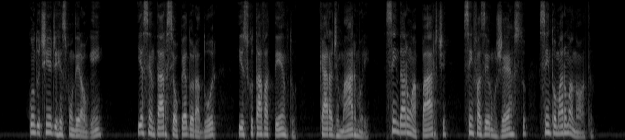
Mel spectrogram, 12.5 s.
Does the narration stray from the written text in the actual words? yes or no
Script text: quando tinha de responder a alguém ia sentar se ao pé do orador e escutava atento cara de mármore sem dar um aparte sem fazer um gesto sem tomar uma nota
no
